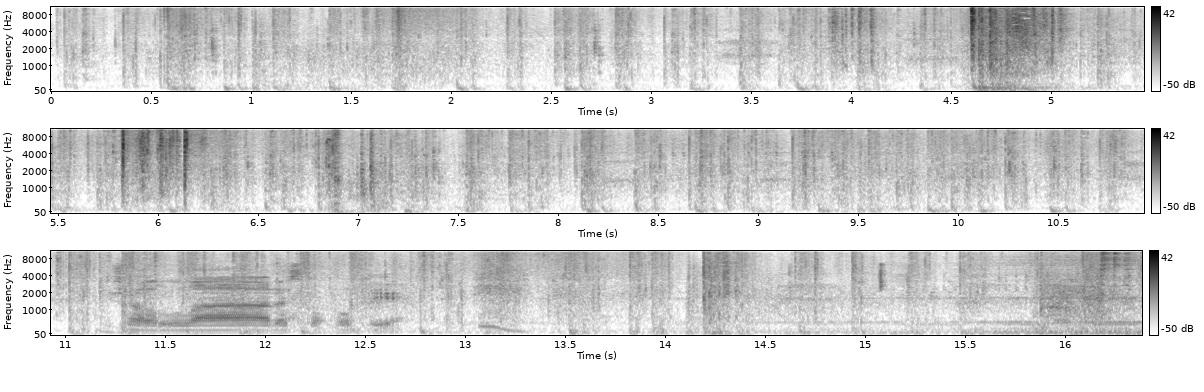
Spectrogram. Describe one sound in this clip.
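Footsteps patter quickly on hard pavement.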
